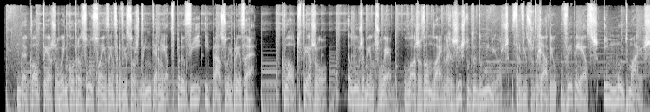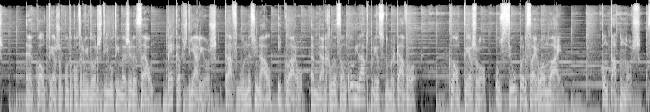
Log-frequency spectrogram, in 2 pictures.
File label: spot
